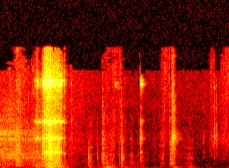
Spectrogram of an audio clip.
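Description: Brass padlock being handled and pulled out of a bench vise: a bright metallic clink about half a second in, followed by a few faint clicks.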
